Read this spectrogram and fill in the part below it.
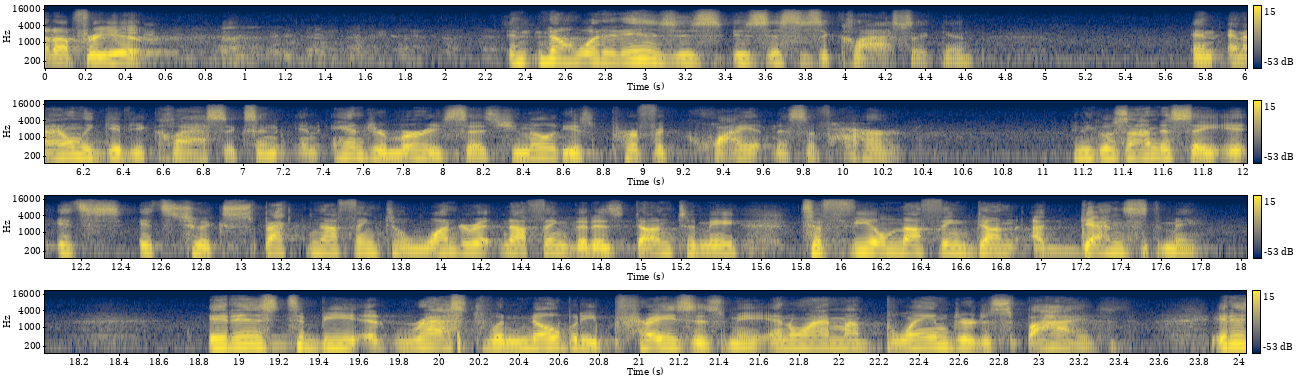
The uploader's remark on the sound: This message was originally preached at Highpoint Church on Sunday, December 3, 2023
